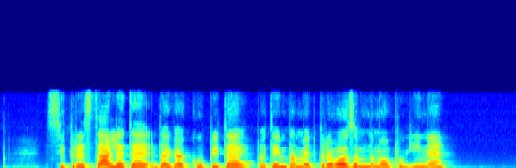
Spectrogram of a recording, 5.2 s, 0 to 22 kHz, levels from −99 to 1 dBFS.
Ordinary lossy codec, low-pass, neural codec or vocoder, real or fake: Opus, 64 kbps; 9.9 kHz; autoencoder, 48 kHz, 32 numbers a frame, DAC-VAE, trained on Japanese speech; fake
